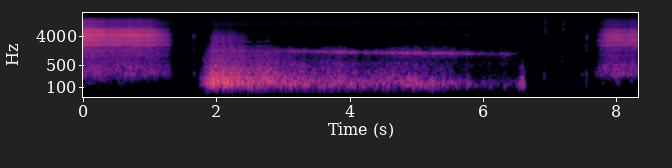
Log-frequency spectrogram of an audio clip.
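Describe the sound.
Slow, deliberate breathing in a relaxation exercise. A short inhale is followed by one long exhale that stretches over several seconds and fades, then a pause and another inhale, all quiet and with no talk.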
